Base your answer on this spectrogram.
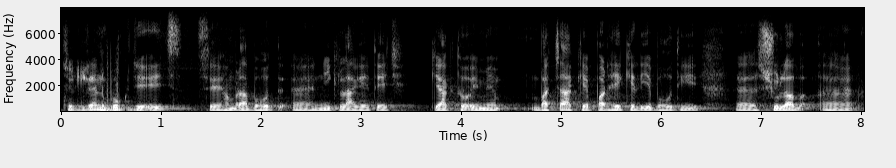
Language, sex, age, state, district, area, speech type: Maithili, male, 45-60, Bihar, Madhubani, urban, spontaneous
